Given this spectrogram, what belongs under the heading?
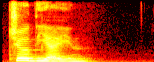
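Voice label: "чӧдъяин", Komi, female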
